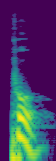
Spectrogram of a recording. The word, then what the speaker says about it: תפוח: A vav with a dot in its stomach is called shuruk and makes the u sound. Together they make the second syllable, pu.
